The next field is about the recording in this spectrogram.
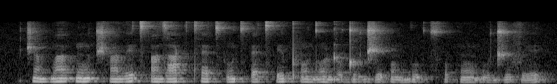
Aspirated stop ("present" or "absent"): present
